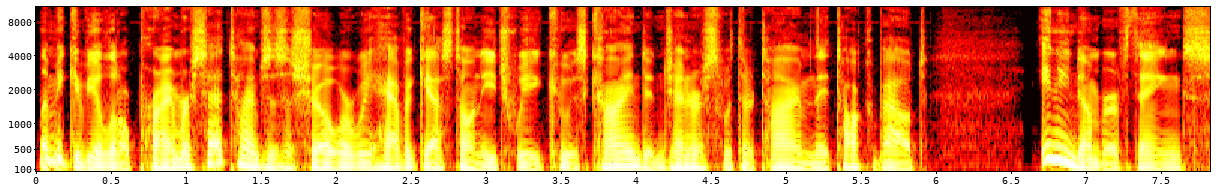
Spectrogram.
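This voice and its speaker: On a very clean recording with a silent background, a man with a fairly low pitch talks at a very fast pace, his loudness very even and his intonation fairly even, in a dry, close sound with no echo. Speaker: podcast host. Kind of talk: podcast intro monologue.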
